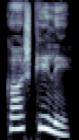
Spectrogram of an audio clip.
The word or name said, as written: ಕೇಸೊಡಲ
